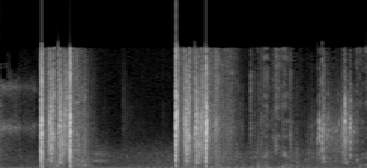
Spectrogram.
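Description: Machine gun fire in Call of Duty Warzone, two sharp bursts of a few shots each separated by a pause, loud and close, with faint game ambience between.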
